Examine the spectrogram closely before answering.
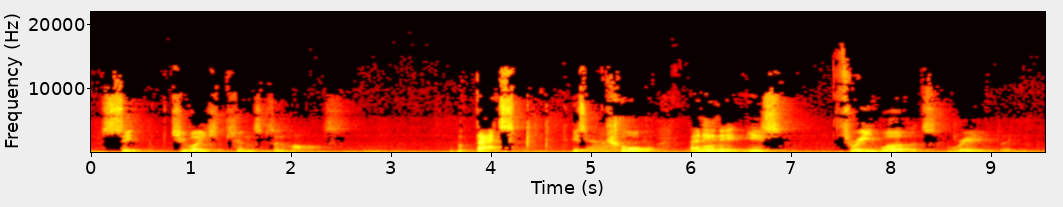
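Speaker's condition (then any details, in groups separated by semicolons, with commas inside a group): Stammer; prolonged sounds, blocks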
